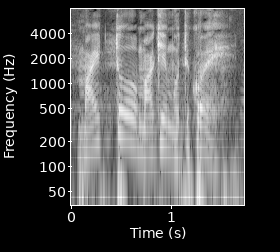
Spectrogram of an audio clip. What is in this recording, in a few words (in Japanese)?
"maeto", minami yamagata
